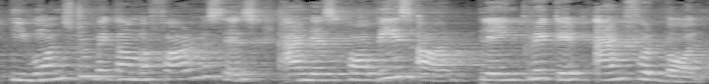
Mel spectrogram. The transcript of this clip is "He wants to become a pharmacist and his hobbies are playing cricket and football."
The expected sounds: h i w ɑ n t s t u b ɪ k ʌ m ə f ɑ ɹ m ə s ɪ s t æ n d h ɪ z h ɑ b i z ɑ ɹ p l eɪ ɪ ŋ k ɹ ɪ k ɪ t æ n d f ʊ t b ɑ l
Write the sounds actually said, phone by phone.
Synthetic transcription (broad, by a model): h i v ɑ n t s t u b ɪ k ʌ m ə f ɑ ɹ m ə s ɪ s t æ n d h ɪ z h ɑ b i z ɑ ɹ p l eɪ ɪ ŋ k ɹ ɪ k ɪ t æ n d f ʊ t b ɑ l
